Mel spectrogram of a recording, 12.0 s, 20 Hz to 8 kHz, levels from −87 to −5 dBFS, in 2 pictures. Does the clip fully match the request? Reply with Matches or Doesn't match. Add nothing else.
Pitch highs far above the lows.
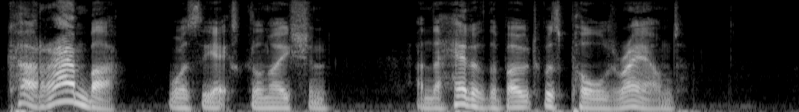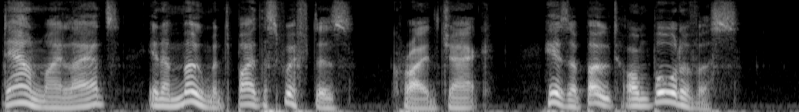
Matches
